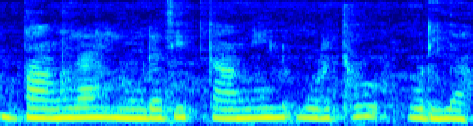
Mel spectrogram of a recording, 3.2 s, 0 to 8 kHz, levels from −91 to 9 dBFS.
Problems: constant background noise, low volume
